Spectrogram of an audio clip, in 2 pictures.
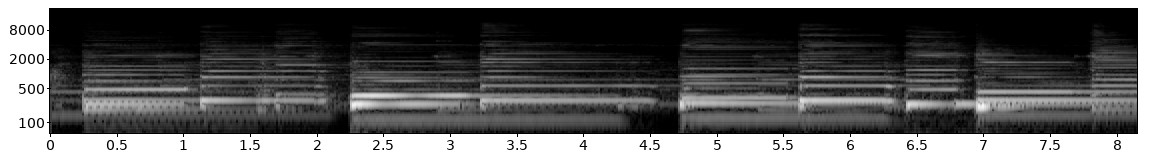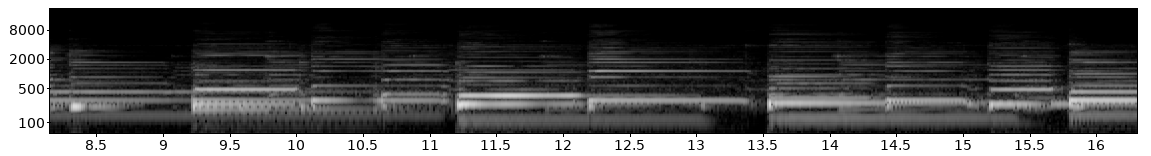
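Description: Acoustic guitar playing a slow chord progression: a new chord struck about every two seconds and left to ring, with a few notes picked in between. The same chords repeat.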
